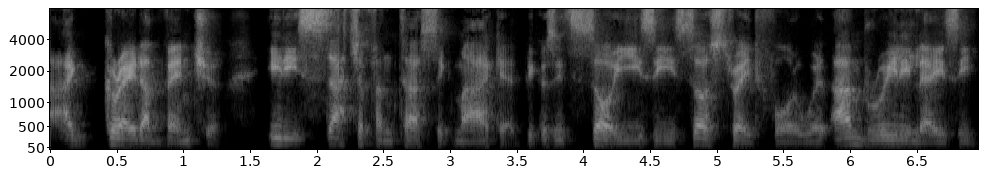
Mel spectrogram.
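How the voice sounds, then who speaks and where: A middle-aged man from Spain with a Spanish accent, talking in a lively, animated way on a podcast from his home, with many restarts. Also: on the low side. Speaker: podcast co-host, property investor. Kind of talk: casual video-call interview. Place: home room by a window. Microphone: studio mic on boom arm.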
